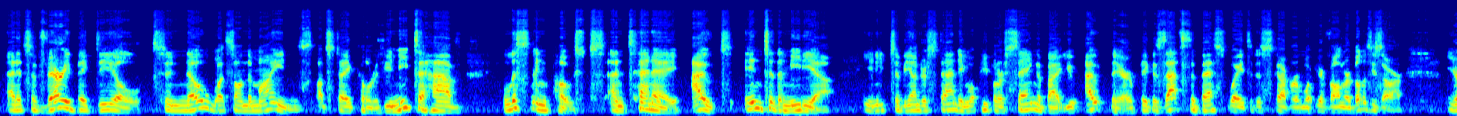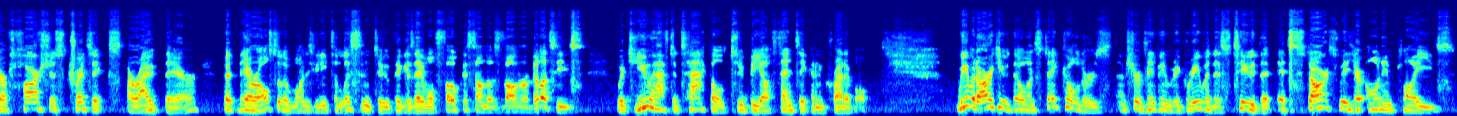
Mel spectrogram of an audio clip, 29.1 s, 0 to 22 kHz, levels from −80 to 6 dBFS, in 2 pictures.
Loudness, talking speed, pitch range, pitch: -22 LUFS, 215 wpm, 140-190 Hz, 150 Hz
